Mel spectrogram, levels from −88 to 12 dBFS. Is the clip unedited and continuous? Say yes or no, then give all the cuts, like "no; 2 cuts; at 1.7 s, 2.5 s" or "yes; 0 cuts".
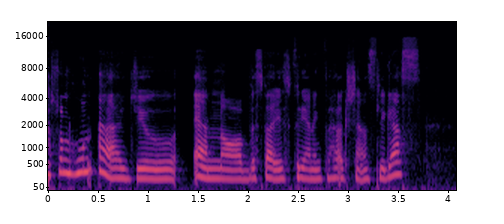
yes; 0 cuts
